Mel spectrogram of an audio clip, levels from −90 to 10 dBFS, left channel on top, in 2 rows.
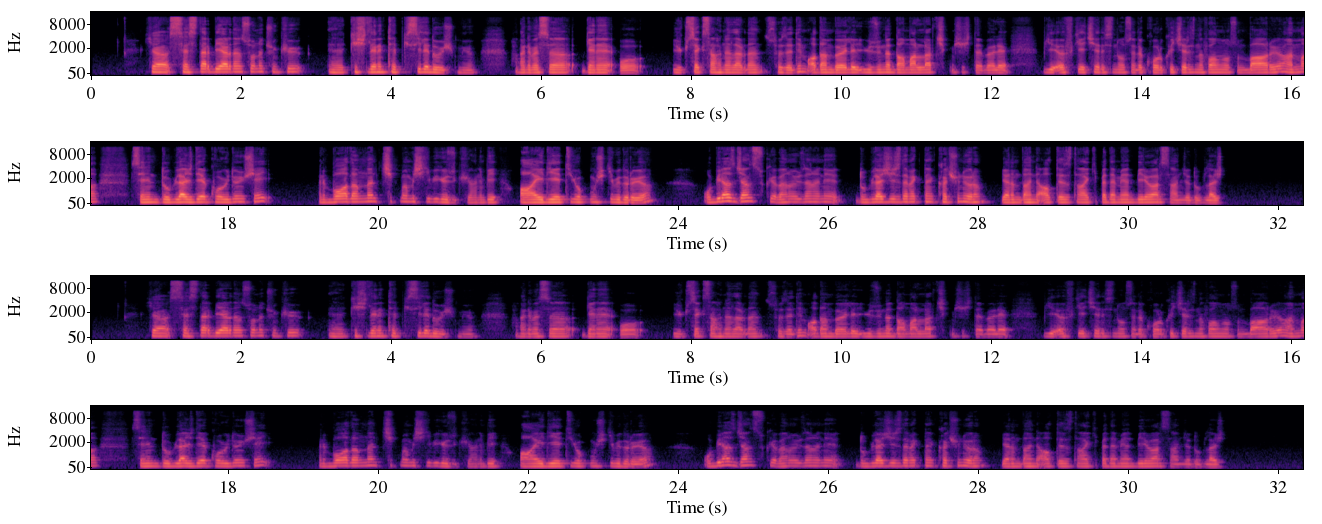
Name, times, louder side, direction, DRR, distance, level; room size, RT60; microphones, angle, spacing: voice 1, 0.8-2.8 3.2-7.4 7.8-18.6 19.2-23.7 24.4-31.3, left 6 dB, 75° left, 0.4 m, -26 dB
2.8 x 2.6 x 3.7 m
head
